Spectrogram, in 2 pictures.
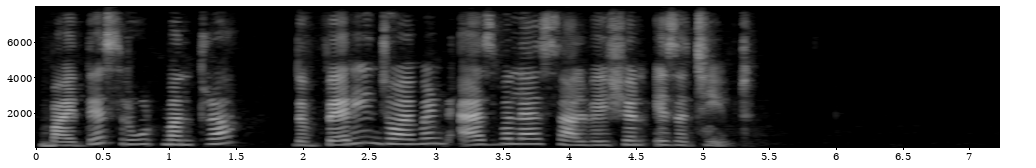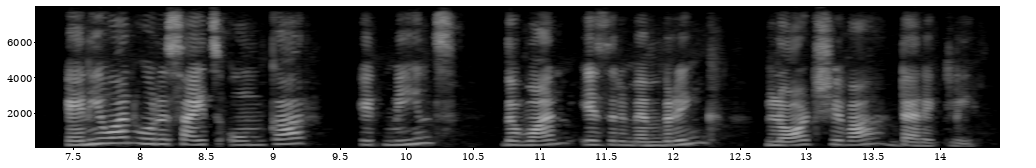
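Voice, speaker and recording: Slow-spoken woman narrating scripture. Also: fairly high pitch, no room sound, dull audio. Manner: slow, deliberate retelling with pauses. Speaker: scripture reader. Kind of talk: measured devotional narration.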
